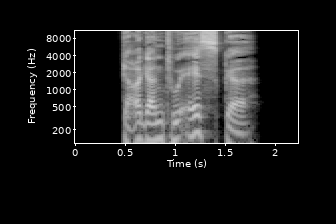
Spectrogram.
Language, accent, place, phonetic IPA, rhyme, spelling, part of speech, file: German, Germany, Berlin, [ɡaʁɡantuˈɛskə], -ɛskə, gargantueske, adjective, De-gargantueske.ogg
- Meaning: inflection of gargantuesk: 1. strong/mixed nominative/accusative feminine singular 2. strong nominative/accusative plural 3. weak nominative all-gender singular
